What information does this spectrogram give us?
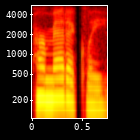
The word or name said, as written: hermetically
